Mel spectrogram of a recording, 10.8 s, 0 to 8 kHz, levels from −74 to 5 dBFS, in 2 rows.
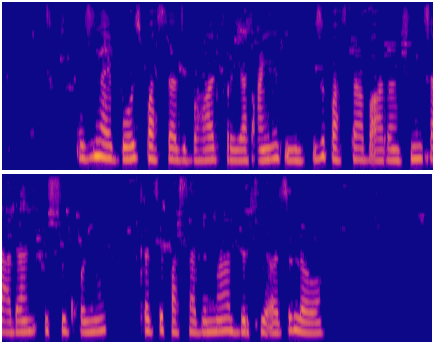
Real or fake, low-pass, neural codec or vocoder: real; 7.2 kHz; none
